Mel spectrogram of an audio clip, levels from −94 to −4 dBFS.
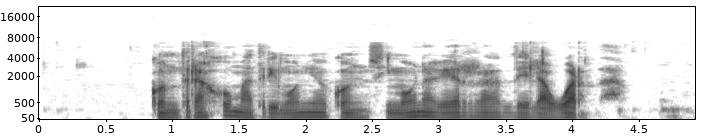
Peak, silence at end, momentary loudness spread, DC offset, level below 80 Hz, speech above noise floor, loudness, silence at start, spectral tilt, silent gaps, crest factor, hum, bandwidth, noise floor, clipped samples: -4 dBFS; 0.1 s; 9 LU; under 0.1%; -58 dBFS; 48 dB; -31 LUFS; 0.85 s; -5.5 dB/octave; none; 28 dB; none; 7.4 kHz; -78 dBFS; under 0.1%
